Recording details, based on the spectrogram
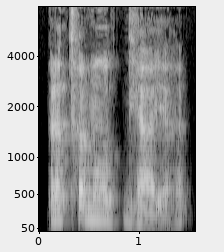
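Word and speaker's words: Prathamādhyāya: Prathamodhyaya. The Pratha, the second letter, Tha, is aspirated because the second consonant in the Tha Varga, or third class of consonants. So it's Tha, Prathamo, Dhyaya.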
